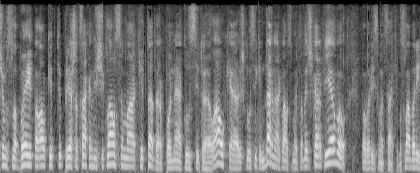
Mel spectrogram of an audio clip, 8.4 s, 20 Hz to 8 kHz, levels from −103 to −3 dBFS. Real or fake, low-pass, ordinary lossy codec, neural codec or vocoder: fake; 7.2 kHz; AAC, 32 kbps; vocoder, 22.05 kHz, 80 mel bands, WaveNeXt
